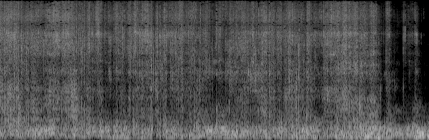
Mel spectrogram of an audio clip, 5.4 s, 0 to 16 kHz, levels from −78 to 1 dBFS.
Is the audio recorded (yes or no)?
no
